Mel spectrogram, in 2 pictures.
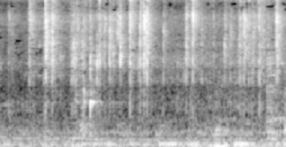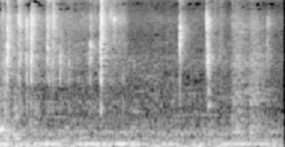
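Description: A tempering of mustard seeds, cumin seeds and dried red chillies spluttering in hot oil: a quick, irregular crackle of sharp pops that thins out after about four seconds.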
